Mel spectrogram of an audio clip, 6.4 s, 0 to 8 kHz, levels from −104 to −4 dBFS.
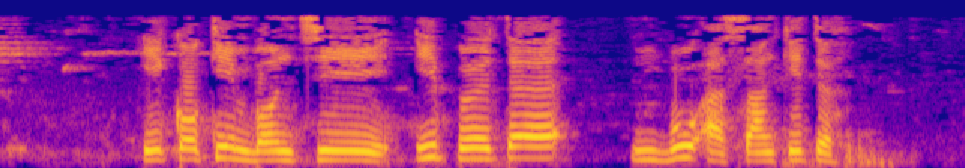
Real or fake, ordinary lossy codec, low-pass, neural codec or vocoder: real; MP3, 24 kbps; 7.2 kHz; none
